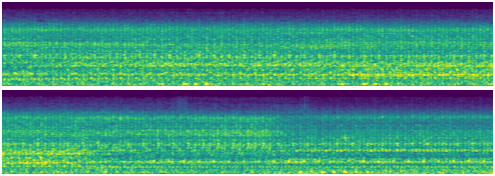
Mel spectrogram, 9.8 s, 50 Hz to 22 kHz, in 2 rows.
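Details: Hyundai ix35 diesel, cold engine warming up at idle: fast knock about three per second over the clatter; intermittent knock appears only when cold, disappears after warm-up, dealer could not find cause.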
